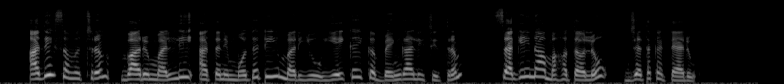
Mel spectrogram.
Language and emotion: Telugu, neutral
